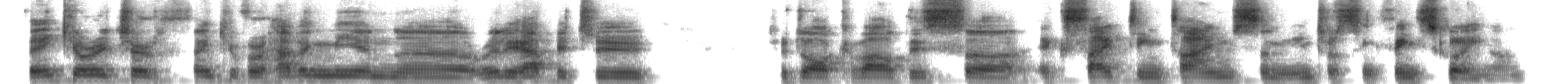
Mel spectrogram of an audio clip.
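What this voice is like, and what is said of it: Foreign accent in English. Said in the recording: “people can tell from your accent, you might have some international flair”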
